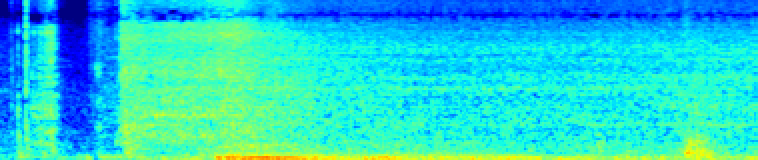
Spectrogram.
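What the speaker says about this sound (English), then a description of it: "I'm just going to start the car." A Mini with an oil leak at the turbo feed cranks briefly and catches. The engine then settles into a somewhat rough, steady running hum, heard up close.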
